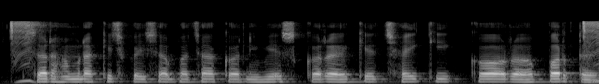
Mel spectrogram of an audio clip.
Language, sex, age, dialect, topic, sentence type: Maithili, male, 31-35, Southern/Standard, banking, question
